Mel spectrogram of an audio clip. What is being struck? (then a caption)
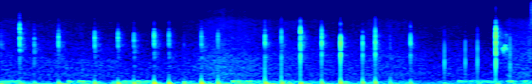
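Wooden balls. Wooden balls are tapped and rubbed against each other, moving from the back to the front of the microphone in stereo. Many short, dry, bright clicks ring out over a low rumble, each dying away almost instantly.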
